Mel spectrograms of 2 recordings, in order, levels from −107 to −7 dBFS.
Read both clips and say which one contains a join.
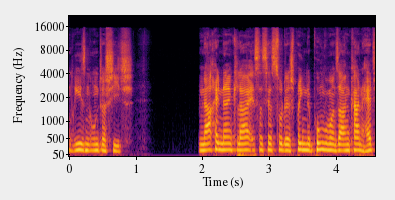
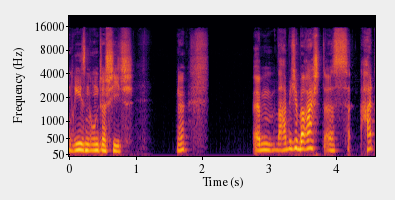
second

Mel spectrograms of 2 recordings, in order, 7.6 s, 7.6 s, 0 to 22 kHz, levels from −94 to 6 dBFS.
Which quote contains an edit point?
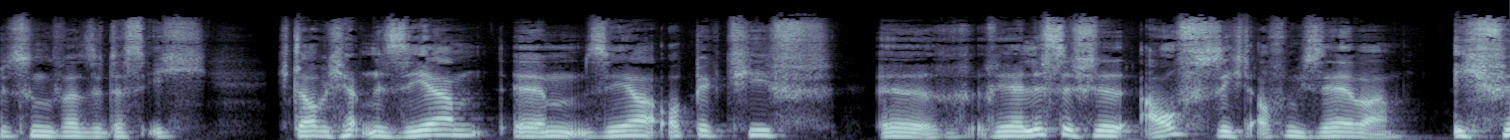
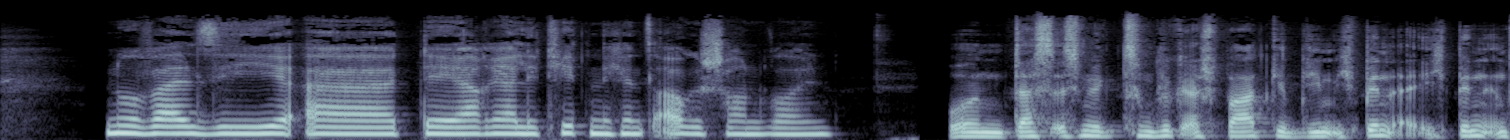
second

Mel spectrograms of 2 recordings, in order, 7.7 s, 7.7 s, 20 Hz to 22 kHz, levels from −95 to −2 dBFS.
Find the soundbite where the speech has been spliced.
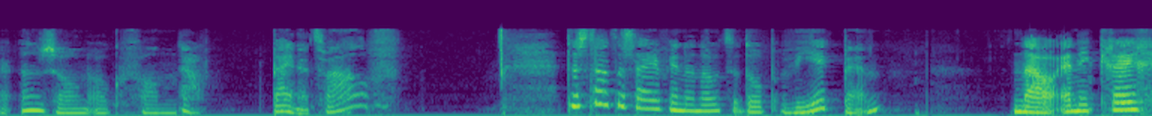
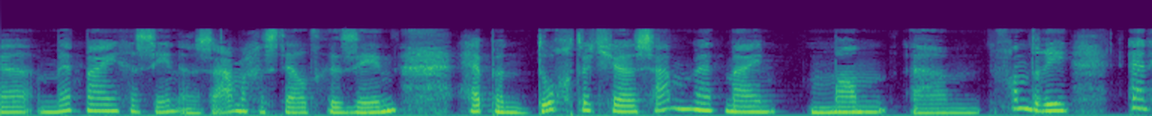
first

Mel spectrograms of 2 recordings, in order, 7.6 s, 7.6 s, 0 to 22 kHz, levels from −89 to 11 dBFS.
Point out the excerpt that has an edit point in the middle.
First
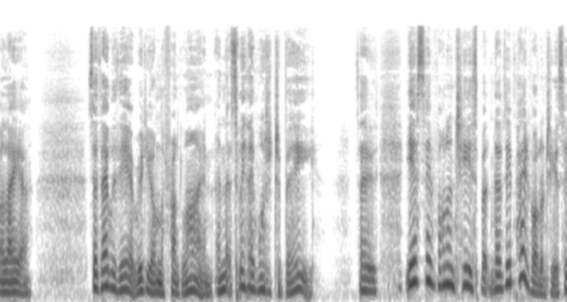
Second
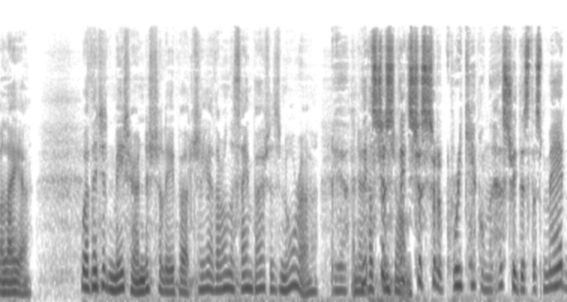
second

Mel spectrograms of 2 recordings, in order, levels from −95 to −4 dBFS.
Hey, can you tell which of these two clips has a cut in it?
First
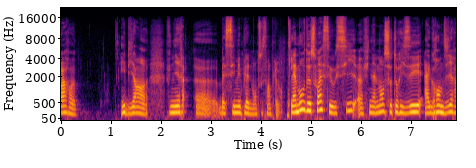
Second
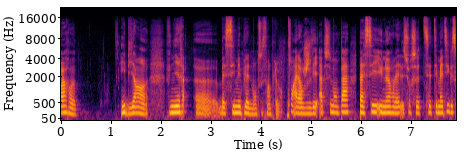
second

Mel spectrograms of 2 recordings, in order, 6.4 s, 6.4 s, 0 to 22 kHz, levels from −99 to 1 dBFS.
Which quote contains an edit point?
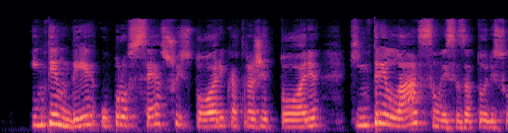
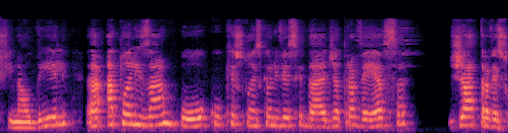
second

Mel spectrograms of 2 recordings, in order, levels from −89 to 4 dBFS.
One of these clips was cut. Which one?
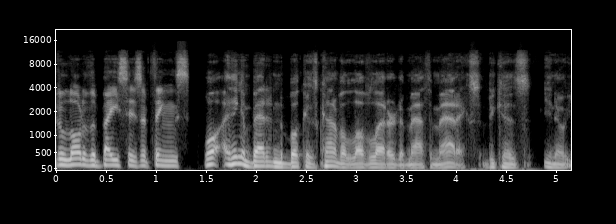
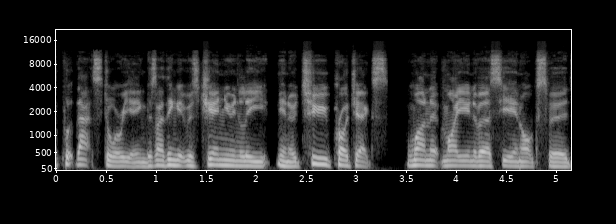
first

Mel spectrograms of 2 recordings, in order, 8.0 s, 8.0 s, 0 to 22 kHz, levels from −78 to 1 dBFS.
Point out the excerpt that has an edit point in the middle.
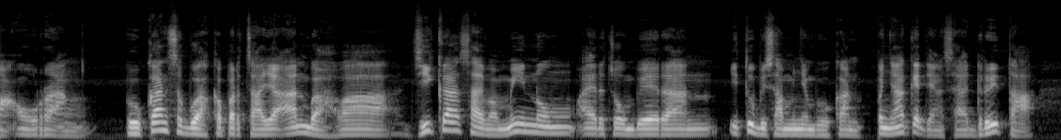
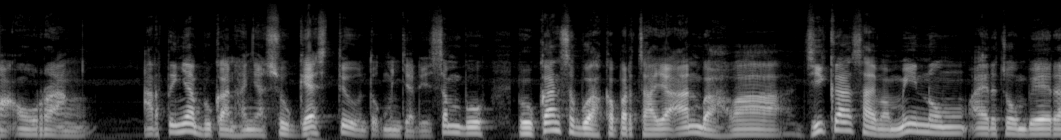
first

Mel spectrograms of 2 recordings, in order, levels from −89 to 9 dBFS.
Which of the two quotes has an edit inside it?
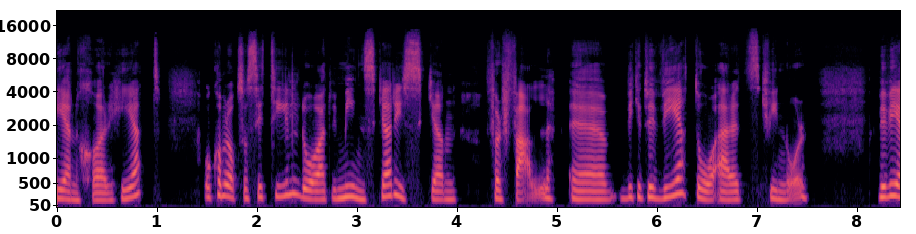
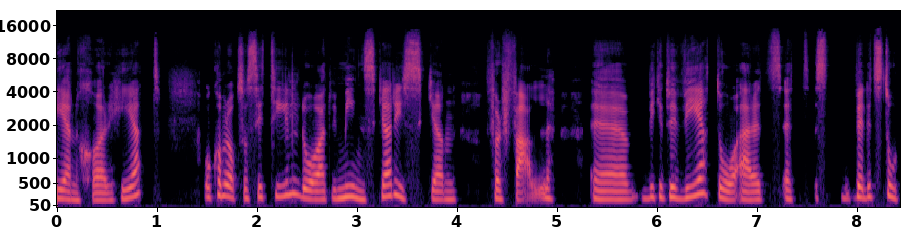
first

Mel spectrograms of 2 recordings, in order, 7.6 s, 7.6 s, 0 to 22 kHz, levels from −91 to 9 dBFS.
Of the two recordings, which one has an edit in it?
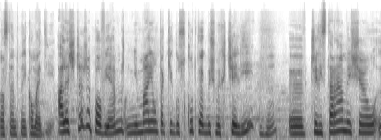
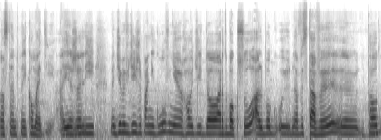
first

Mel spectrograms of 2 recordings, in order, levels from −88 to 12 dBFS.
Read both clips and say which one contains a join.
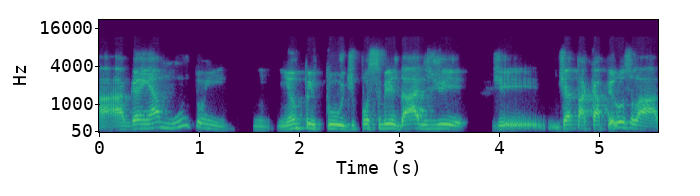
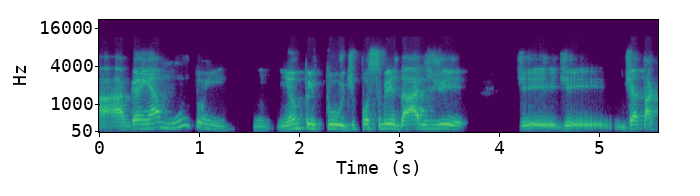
first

